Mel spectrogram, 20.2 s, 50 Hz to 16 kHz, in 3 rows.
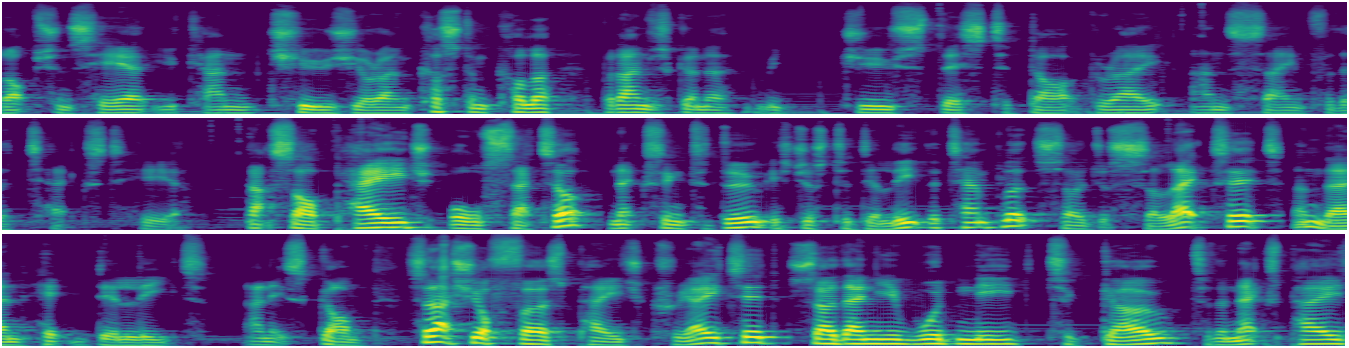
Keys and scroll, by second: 13.2 BackSpace.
